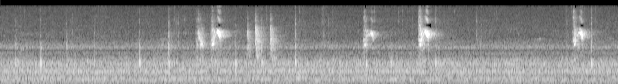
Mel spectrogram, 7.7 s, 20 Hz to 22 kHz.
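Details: Eurasian tree sparrows at a balcony feeder, 28 October 2020, recorded with an RX100M5A camera: short bright chirps come singly and in small clusters at irregular intervals over a low steady background hum.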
